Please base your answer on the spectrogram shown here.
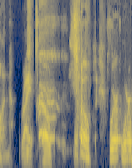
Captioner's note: everyone laughing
